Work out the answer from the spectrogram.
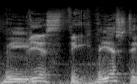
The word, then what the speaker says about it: Viest: And am I pronouncing the name of the restaurant correctly? Yes. Viest, right there.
